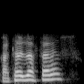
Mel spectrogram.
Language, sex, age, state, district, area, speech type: Kashmiri, male, 60+, Jammu and Kashmir, Srinagar, urban, conversation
